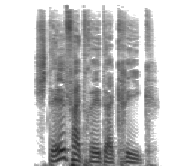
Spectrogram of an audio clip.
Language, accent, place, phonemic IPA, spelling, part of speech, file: German, Germany, Berlin, /ˈʃtɛlfɛɐ̯tʁeːtɐkʁiːk/, Stellvertreterkrieg, noun, De-Stellvertreterkrieg.ogg
- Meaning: proxy war (a war where two powers use third parties as a supplement to, or a substitute for, fighting each other directly)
